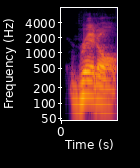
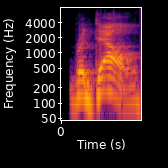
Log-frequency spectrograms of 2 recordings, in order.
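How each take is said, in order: First: It sounds like the word riddle. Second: It rhymes with the name Liddell. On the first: The speaker calls it wrong. "not Riddle" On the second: The speaker calls it right. "rhymes with Liddell"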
